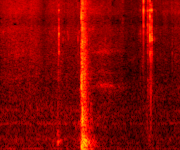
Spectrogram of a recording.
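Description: A car's tailgate slams shut with a heavy thud.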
